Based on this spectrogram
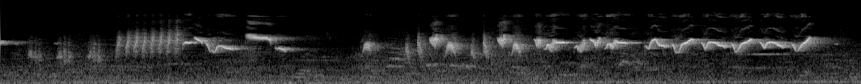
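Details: Hwamei singing loud, varied whistled phrases: slurred notes rising and falling, a bright burst near two seconds, then a run of wavering, repeated whistles toward the end.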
